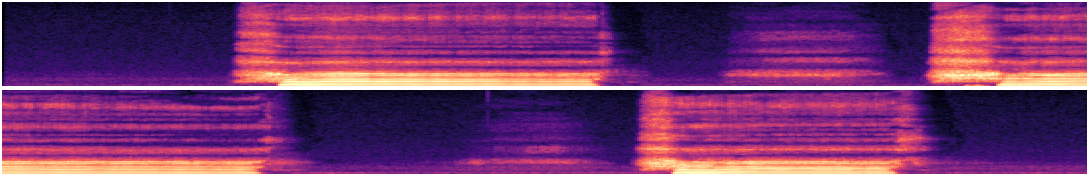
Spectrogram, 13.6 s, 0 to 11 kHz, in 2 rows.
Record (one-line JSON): {"exhalation_length": "13.6 s", "exhalation_amplitude": 9531, "exhalation_signal_mean_std_ratio": 0.55, "survey_phase": "beta (2021-08-13 to 2022-03-07)", "age": "18-44", "gender": "Female", "wearing_mask": "No", "symptom_cough_any": true, "symptom_runny_or_blocked_nose": true, "symptom_headache": true, "symptom_change_to_sense_of_smell_or_taste": true, "symptom_loss_of_taste": true, "smoker_status": "Never smoked", "respiratory_condition_asthma": true, "respiratory_condition_other": false, "recruitment_source": "Test and Trace", "submission_delay": "2 days", "covid_test_result": "Positive", "covid_test_method": "LAMP"}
